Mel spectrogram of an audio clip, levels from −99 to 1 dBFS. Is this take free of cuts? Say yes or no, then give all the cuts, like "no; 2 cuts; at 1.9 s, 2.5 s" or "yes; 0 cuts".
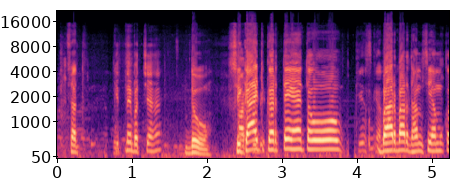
no; 2 cuts; at 0.9 s, 2.2 s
